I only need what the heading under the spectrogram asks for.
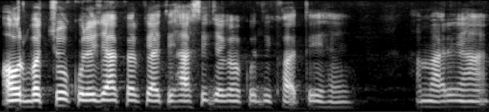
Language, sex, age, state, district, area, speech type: Hindi, female, 60+, Uttar Pradesh, Chandauli, rural, spontaneous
